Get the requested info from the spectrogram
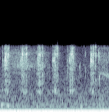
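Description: Computer mouse scroll wheel turned in a run of ratchet-like clicks, about four or five a second, over a steady low mains hum.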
